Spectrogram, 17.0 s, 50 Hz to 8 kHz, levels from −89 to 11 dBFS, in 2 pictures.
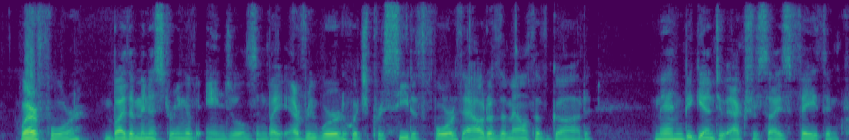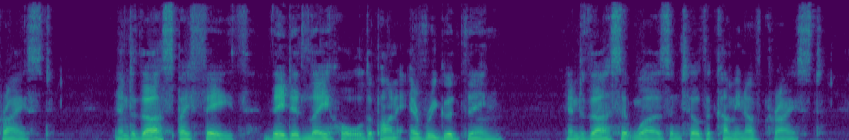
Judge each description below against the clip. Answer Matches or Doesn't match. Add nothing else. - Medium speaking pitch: Doesn't match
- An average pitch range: Matches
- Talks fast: Doesn't match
